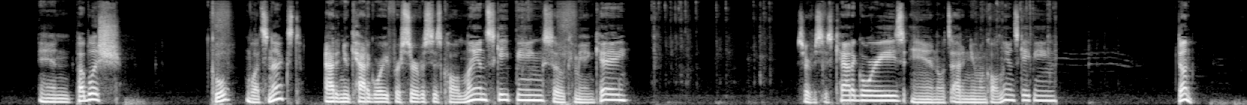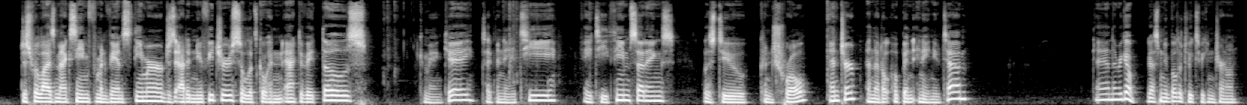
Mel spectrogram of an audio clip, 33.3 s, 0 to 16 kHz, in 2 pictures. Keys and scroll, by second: 7.4 super+k, 8.7 BackSpace, 21.7 super+k, 24.3 Down, 27.6 super+Return.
